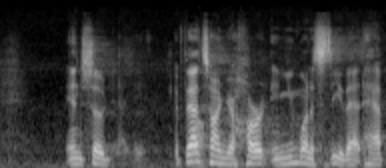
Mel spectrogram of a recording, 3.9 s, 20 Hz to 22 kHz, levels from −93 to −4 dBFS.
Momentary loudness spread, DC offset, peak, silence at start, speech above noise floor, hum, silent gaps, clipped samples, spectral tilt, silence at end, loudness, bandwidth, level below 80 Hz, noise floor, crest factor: 12 LU; under 0.1%; -10 dBFS; 0.1 s; 32 dB; none; none; under 0.1%; -3 dB/octave; 0 s; -28 LUFS; 18.5 kHz; -66 dBFS; -60 dBFS; 22 dB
